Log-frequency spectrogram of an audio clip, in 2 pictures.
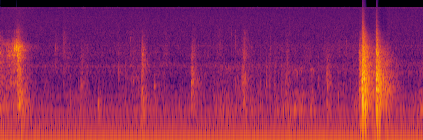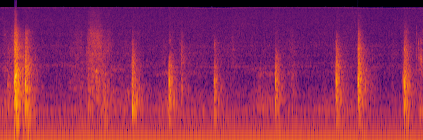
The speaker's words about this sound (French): Et ouvre la porte de la cuisine.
